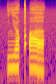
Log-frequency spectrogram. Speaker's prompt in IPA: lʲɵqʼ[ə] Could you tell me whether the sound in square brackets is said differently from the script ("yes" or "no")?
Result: yes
